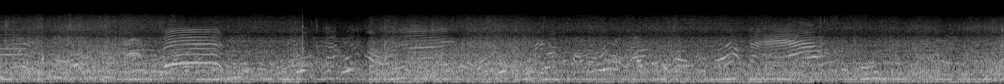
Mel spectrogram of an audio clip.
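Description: A powerful water jet roars and sprays.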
